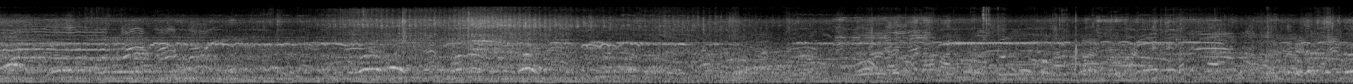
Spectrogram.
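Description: A large crowd of men and women talks and shouts outdoors.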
